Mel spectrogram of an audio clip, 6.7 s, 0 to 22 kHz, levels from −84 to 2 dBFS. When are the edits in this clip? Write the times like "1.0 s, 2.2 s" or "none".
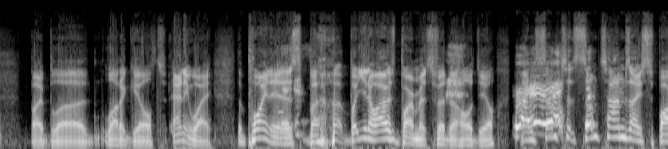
5.1 s

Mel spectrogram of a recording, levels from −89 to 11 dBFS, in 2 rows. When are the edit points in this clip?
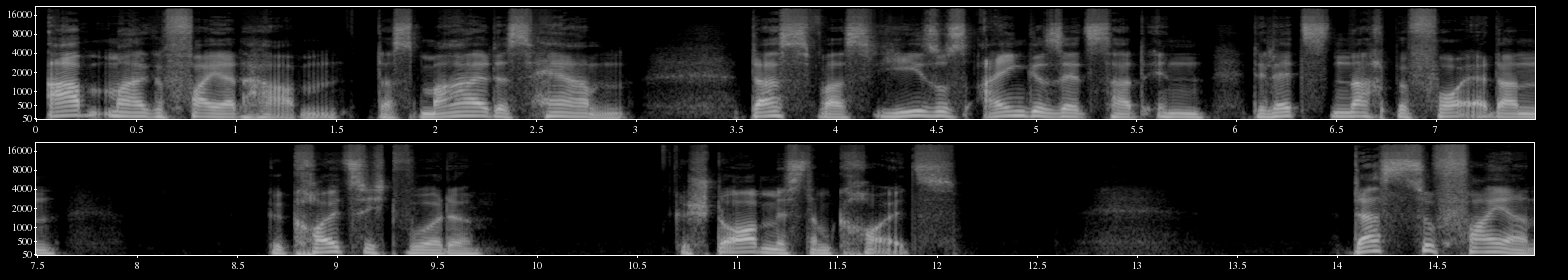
none

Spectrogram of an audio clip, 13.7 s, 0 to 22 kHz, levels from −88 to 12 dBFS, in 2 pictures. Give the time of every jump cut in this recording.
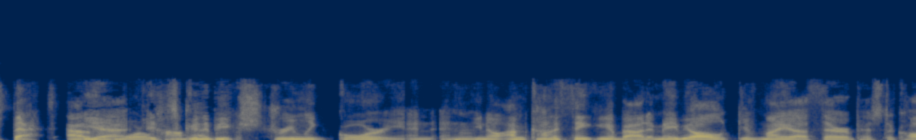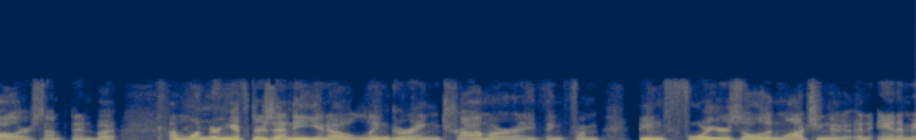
3.0 s

